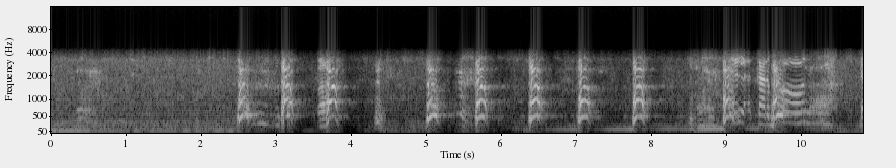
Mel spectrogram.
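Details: Giant Schnauzer barking during play, starting after a quiet stretch with low background hum, then a rapid run of about a dozen sharp harmonic barks, ending in higher whiny yelps.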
